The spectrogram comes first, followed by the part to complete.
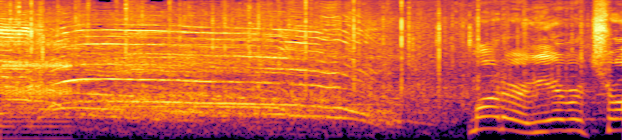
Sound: cheering and groaning

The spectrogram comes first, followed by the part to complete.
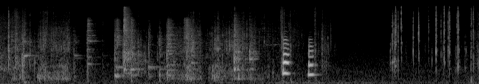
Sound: can clinging

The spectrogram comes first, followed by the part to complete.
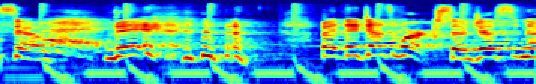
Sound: laughs

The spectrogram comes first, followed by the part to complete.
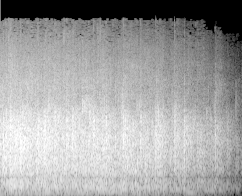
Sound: applause

